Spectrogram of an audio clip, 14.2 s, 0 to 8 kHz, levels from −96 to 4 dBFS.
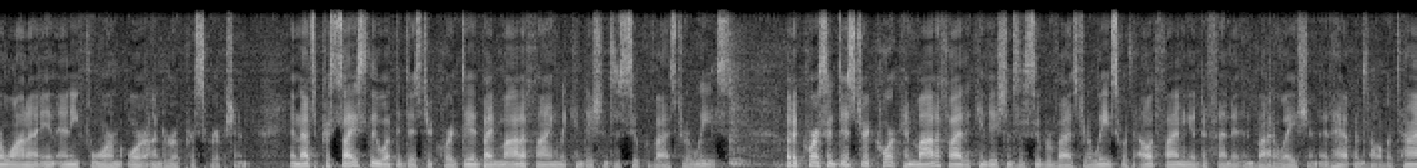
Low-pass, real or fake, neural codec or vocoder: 7.2 kHz; fake; codec, 44.1 kHz, 7.8 kbps, Pupu-Codec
